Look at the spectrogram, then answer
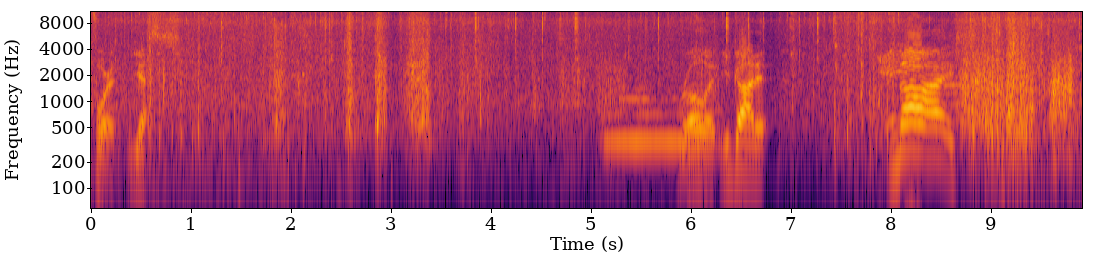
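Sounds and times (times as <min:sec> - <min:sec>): tyres rumbling on dirt: 0:00.0 - 0:09.9
wheels and frame jolting over rocks: 0:00.0 - 0:09.9.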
